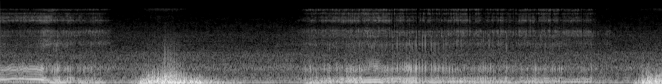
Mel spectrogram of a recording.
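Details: Adult sleeping in, snoring loudly enough to leave his throat sore afterward: loud, low, rumbling snores in an uneven rhythm with breathing, some bursts harsher than others; heavy snoring.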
